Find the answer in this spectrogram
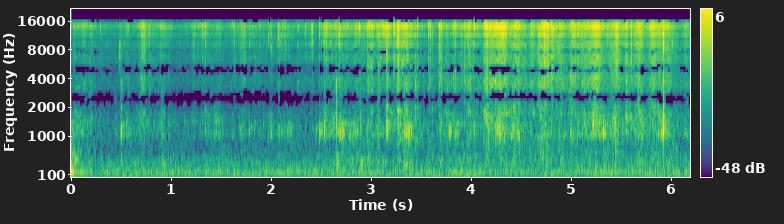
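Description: Faint rustling and light crackling as dried moss and artificial leaves are handled and pressed into place on top of the pumpkin.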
